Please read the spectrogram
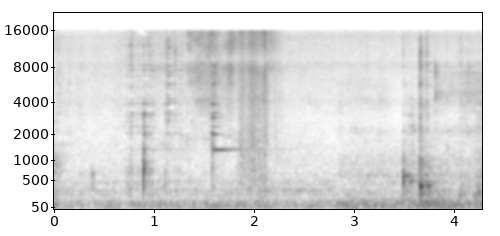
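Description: A few light metallic clinks and knocks, one ringing briefly, as the grease cap is worked off a semi-trailer wheel hub.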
